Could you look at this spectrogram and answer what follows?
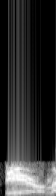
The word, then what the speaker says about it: Beryl: We're from Beer Martin. Am I pronouncing that correct? – Beryl Martin. Mm-hmm. – Beryl, like barrel. – There you go. – But it's not spelled like barrel. – It's spelled actually with the owner's mother's name was Beryl, B-E-R-Y-L.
